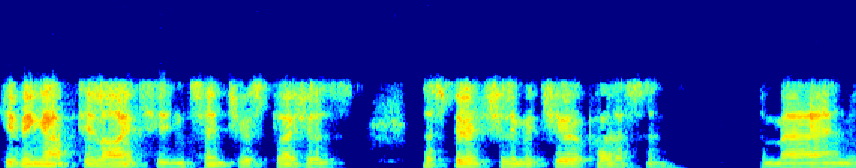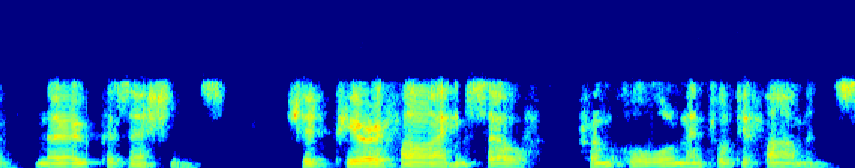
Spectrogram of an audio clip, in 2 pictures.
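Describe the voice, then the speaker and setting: A low-pitched, husky man reads scripture aloud very slowly, setting down each phrase with deliberation. The sound is thin and phone-like, coming over a video call. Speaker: reader, member of a Buddhist community. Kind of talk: reading scripture aloud, measured recitation. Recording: tinny, muffled video-call line.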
